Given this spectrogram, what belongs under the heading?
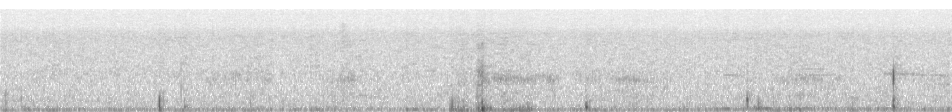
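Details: Scattered short gurgles and clicks over a quiet low rumble: ordinary stomach and bowel sounds (borborygmi).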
